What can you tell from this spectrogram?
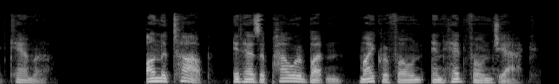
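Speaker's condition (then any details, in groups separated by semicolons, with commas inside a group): No condition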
